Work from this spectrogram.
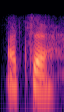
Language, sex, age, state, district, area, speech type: Assamese, female, 45-60, Assam, Jorhat, urban, conversation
